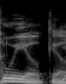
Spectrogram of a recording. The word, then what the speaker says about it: Schuylkill: Schuylkill.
